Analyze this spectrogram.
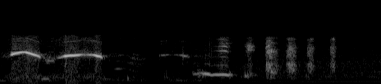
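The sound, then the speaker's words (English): A person whistles a few gliding notes that rise and fall in pitch, followed by a short run of choppy, broken sounds. “A whistle?”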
